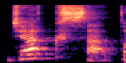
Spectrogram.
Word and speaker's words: JAXA: これは JAXA と読みます。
